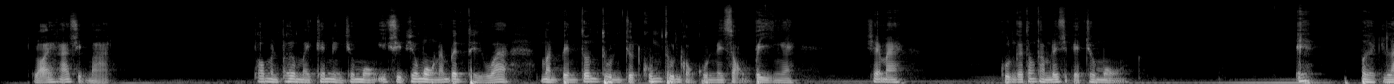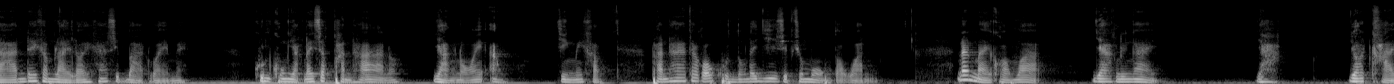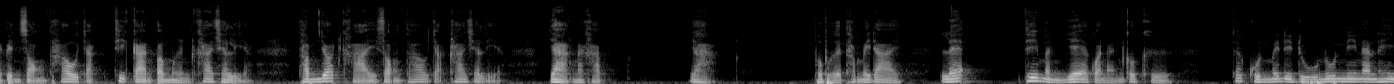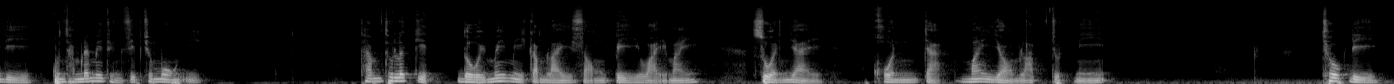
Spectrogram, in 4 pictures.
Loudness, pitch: -25 LUFS, 100 Hz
